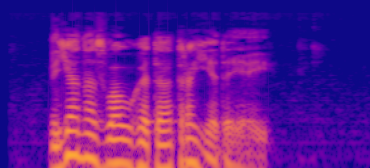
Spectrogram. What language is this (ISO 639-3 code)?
bel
